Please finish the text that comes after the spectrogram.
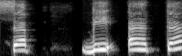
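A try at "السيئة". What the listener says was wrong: Sayyi'ata Mandeh ya, sayyi bukan sabdi ya, bukan baik tapi ya.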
